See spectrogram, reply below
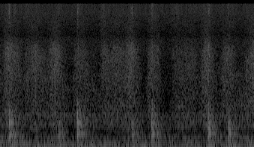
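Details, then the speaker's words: Abdominal percussion in a supine patient during a nursing health assessment: soft finger taps in quick pairs give a hollow, drum-like ring, a normal tympanic note. "so now while you're laying down I'm going to percuss his abdomen should hear tympanic sounds"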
